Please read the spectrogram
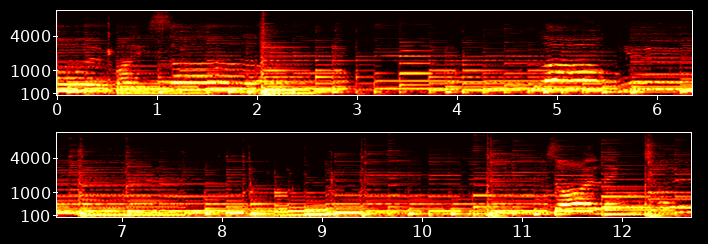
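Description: Acoustic guitar music: sustained strummed and plucked chords with a melody line over them.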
